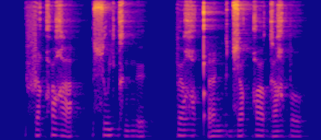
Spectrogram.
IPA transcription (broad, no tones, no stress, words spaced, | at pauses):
fiqʰuʁa | sujɡaɡŋø | pœʁɔ qʼiŋu d͡zø qo ɡaʁpo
